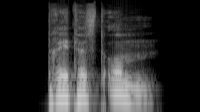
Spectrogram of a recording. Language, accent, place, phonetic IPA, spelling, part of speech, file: German, Germany, Berlin, [ˌdʁeːtəst ˈʊm], drehtest um, verb, De-drehtest um.ogg
- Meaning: inflection of umdrehen: 1. second-person singular preterite 2. second-person singular subjunctive II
